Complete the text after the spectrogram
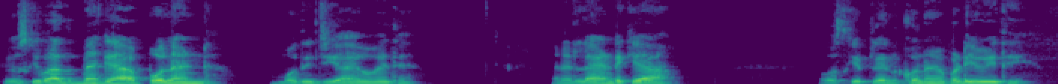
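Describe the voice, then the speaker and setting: A man's voice: fairly low pitch, expressive, normal speed, darkish tone, muffled recording. A man from India telling crude comic stories in a blunt, profane, conversational way. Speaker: storyteller. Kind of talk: crude comedic monologue.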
